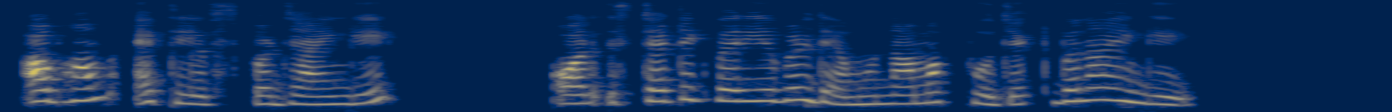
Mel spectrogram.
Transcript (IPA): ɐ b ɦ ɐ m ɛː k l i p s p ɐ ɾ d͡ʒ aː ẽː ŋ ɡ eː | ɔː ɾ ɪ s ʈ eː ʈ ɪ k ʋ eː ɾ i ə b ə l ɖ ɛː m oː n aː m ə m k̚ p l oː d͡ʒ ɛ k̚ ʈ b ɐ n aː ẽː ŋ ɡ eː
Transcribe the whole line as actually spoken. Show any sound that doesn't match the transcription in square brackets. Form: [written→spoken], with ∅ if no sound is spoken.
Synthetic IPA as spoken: ɐ b ɦ ɐ m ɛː k l [i→ɪ] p s p ɐ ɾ d͡ʒ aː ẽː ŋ ɡ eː | ɔː ɾ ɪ s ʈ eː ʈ ɪ k ʋ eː ɾ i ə b ə l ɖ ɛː m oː n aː m ə [m→∅] k̚ p [l→ɾ] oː d͡ʒ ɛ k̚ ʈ b ɐ n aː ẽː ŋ ɡ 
